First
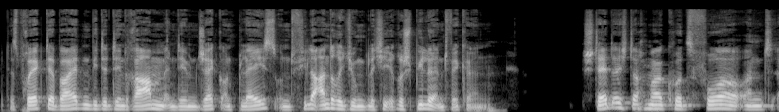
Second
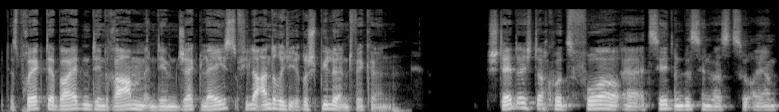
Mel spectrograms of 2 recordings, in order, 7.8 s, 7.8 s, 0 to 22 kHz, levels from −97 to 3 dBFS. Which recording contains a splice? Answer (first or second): second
